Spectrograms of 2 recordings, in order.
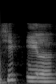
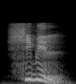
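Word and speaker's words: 십일: Ini dibaca bukan sip il tapi shibil. Oke, dibacanya apa? Dibacanya adalah shibil. Kenapa jadi shibil ya? Anda lihat tulisannya ya, teman-teman. Ada biap di akhir, konsonan biap bertemu dengan vokal i.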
